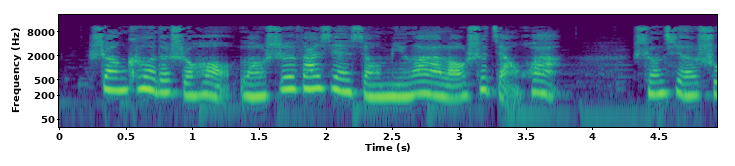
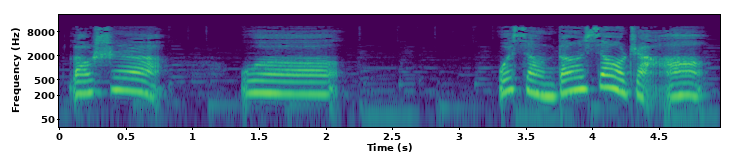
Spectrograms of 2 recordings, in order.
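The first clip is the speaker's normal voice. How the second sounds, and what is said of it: Soft, quiet voice. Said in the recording (Chinese): “小声的”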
